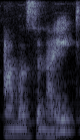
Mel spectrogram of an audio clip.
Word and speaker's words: amazonite: resonates with us but yes that's correct i pronounce it amazonite and you can see i have some pieces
